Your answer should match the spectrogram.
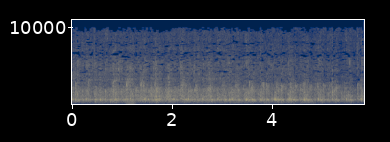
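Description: An audience applauds the teachers steadily for about six seconds, a dense, even wash of clapping hands that holds at a fairly constant level without any voices over it.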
